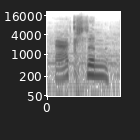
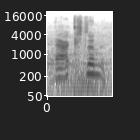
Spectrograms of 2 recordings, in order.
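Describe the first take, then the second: Both takes have the same delivery.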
